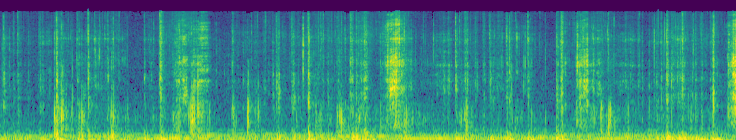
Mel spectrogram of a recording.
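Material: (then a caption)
Soap. A utility knife blade shaves and chips flakes from a solid, dry lilac soap bar held in the hand. Dense crackling and crunchy scraping build into bright bursts over a steady low rumble, with many quick dry ticks as the flakes break away.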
